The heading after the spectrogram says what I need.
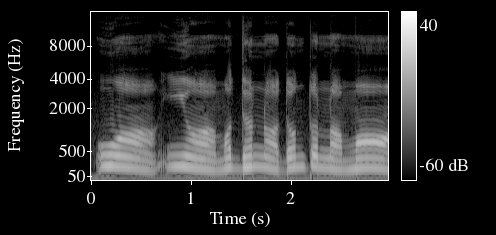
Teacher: কিছু কিছু বাতাস বের হওয়ার সময় নাকের ছিদ্র দিয়েও বের হয়, তাই এদেরকে নাসিকধ্বনি বলে। উ, ইয়, মূর্ধন্য, দন্তন্য, ম প্রত্যেকটাই নাকের মধ্যে চলে যাবে।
